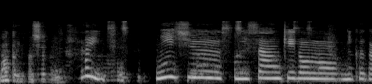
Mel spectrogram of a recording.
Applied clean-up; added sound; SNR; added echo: neural mask model RNNoise.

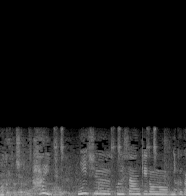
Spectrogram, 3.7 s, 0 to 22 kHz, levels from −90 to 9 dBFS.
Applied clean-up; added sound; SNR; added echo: none; Tambourine; 17 dB; none.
